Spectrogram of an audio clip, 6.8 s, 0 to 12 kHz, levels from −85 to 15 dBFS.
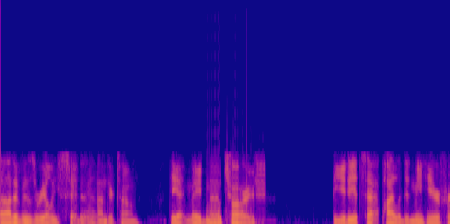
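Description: Speech coded with G.729 at 8 kbit/s runs the whole clip: nothing above 4 kHz survives, and the voice has a plainly rough, synthetic edge. This is the codec's model of the voice being rebuilt from a few pulses per frame, not simple low-pass filtering, which would sound muffled but smooth. VoIP packet loss concealed by the speech codec appears three times. From 1.08 to 1.48 s about 160 ms is missing in patches over roughly 360 ms, the longest gap 60 ms. The other two events are at 2.69–2.87 s, with 60 ms lost, and at 5.56–5.69 s, with 100 ms lost. In each, the voice smears into a buzzy tone or coloured noise that fades, and stays weak briefly after the audio resumes, unlike the hard silences or clicks of uncovered dropouts. From 3.05 to 4.17 s the sound turns into a rigid, metallic 50 Hz buzz that still loosely tracks the speech. This is robotic sound from repeated short buffers. The software is likely looping the last 20 ms while about half of the real audio is skipped. 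Its fixed, steady pitch separates it from the fading extrapolation of concealment.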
